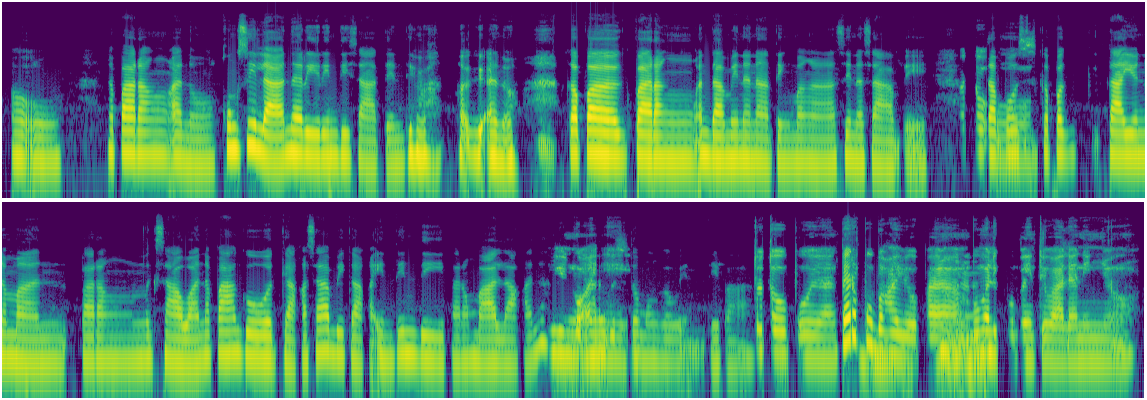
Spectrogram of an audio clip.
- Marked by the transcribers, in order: static; bird; laughing while speaking: "sa atin 'di ba, pag-ano kapag parang"; tapping; other background noise
- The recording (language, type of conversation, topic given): Filipino, unstructured, Ano ang papel ng tiwala sa isang relasyon para sa iyo?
